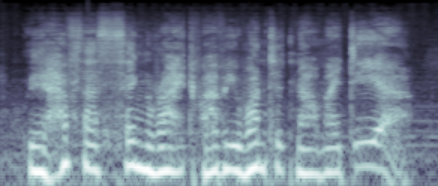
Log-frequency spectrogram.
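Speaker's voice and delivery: quavering, unsteady, high-pitched trembling voice. A wounded figure pauses to catch her breath, speaking in a trembling voice. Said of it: "in a trembling voice".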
